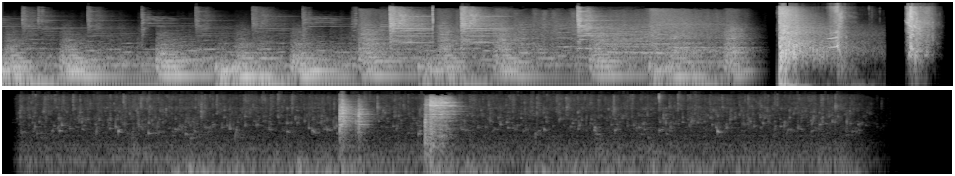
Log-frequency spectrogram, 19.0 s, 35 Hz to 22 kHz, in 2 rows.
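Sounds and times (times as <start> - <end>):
water dripping and trickling: 9.6 - 18.4.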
